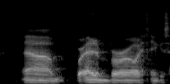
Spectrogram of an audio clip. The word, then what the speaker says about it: Edinburgh: UK, you could fly from Belfast, Manchester, Liverpool, Edinburgh, or Edinburgh, I think is how they pronounce it over there, and London.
